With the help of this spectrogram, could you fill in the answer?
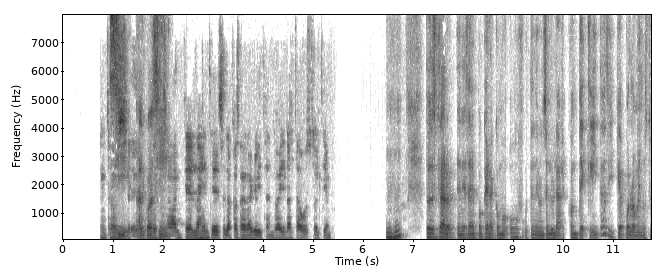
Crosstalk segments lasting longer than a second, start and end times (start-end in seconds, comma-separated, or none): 0.9-2.2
